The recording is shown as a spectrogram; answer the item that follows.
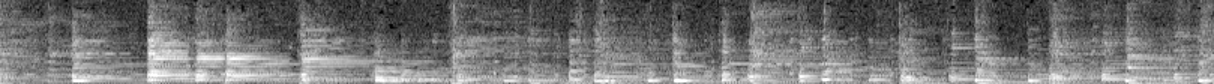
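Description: Live bluegrass instrumental break between verses: five-string banjo picking a fast stream of notes over acoustic guitar rhythm.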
